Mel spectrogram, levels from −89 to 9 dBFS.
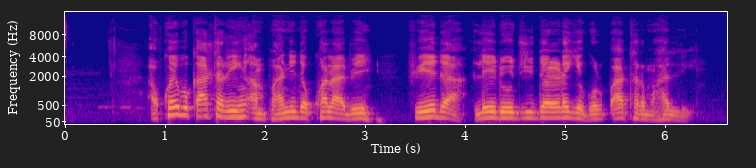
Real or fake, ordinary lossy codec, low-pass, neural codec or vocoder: real; none; 14.4 kHz; none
